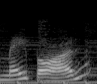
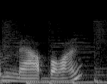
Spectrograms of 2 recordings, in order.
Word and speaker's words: Mabon: On the Wheel of the Year calendar, the North is celebrating Mabon or Mabon, depending on how you prefer to pronounce it.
